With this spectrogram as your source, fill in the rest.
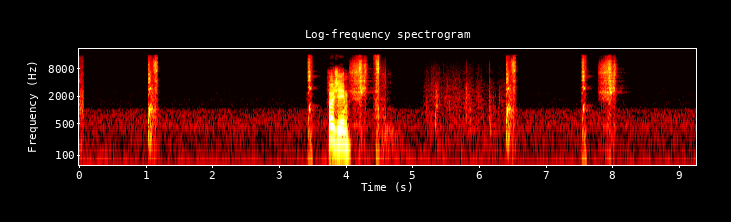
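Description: Short electronic interface chimes sound now and then.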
